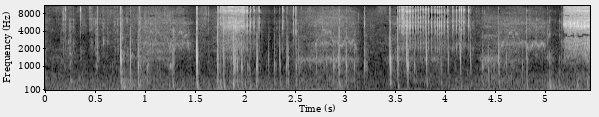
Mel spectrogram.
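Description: Shimano Stradic 5000XG spinning reel clicking and ticking as it is cranked against a large hooked fish. Short bursts of high hiss come about two seconds in, about four seconds in, and near the end.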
